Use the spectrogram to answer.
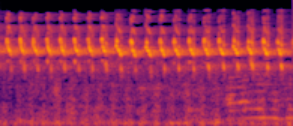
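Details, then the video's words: Singing cililin giving a steady stream of fast, bright, high chips, about ten per second, continuing through the whole two seconds without a break, with low background hum. "cililin gacor dor atas bawa nembak terus cocok buat masteran"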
